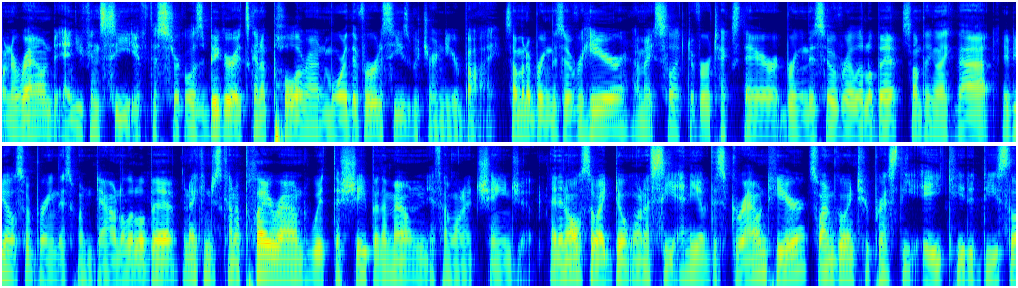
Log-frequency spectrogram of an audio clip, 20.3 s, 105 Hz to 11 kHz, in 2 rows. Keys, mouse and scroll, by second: 6.3 right click, 6.7 g, 8.3 right click, 8.3 scroll down 3, 8.6 g, 9.2 right click, 9.4 g, 11.4 scroll up 2, 11.9 right click, 11.9 g, 12.3-12.9 scroll up 2, 12.9 right click, 13.0 g, 13.8 right click, 14.4 g, 14.6 shift+middle click, 15.4 g, 15.6-18.2 shift+middle drag, 18.2 b, 19.4 a.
